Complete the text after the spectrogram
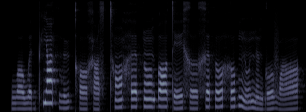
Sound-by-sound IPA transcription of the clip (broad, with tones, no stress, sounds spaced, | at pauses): w ɔ˩ w ə˩ d pʰ j ɑ̃˥ θ ð ʉ˩˧ kʰ ɔ˩ x ɑ˩ s tʰ ɔ̃˧˥ h ə˧ θ õ˧ ɠ ɔ˧ t e˩˧ x ɤ˩ x ə˧˥ θ o˧˥ h o˧˥ b n ũ˩˧ n ə̃˩ ɡ o˩˧ v ɑ˩˧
